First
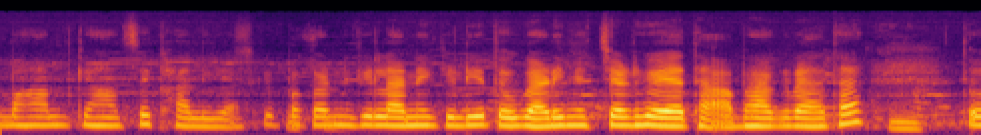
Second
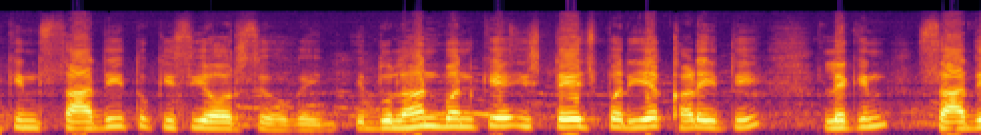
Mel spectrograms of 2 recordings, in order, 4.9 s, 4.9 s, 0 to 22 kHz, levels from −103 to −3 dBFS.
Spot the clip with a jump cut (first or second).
first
